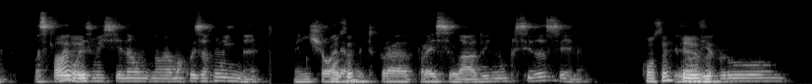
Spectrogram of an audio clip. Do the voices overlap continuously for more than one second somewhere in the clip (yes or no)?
no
